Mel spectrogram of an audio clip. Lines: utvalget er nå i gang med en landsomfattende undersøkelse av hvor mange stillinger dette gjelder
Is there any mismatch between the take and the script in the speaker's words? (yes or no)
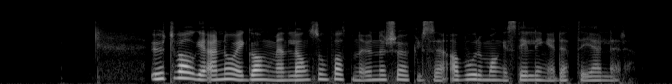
no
